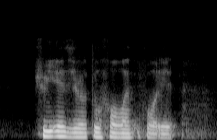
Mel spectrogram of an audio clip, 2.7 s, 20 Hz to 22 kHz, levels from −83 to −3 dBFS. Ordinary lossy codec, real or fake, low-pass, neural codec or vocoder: Opus, 24 kbps; fake; 7.2 kHz; codec, 32 kHz, 1.9 kbps, SNAC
